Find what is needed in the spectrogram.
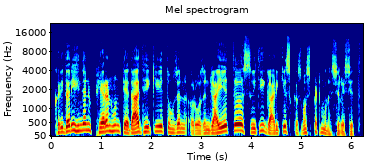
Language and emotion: Kashmiri, neutral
